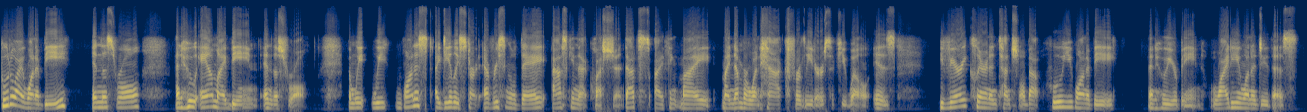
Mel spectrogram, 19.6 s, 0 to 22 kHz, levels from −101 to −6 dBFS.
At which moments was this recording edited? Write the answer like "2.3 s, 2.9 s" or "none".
none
